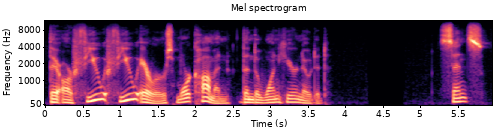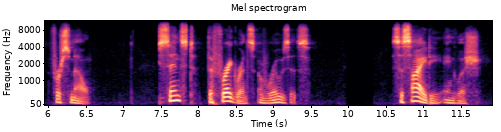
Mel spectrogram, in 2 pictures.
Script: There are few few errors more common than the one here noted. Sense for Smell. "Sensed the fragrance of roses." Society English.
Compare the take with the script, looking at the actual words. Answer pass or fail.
pass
